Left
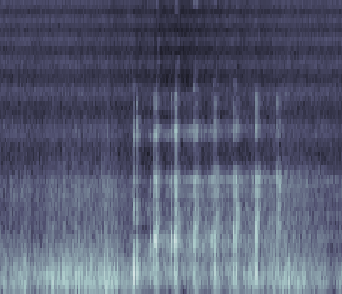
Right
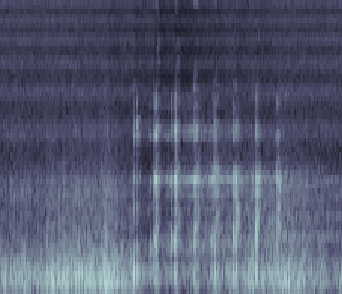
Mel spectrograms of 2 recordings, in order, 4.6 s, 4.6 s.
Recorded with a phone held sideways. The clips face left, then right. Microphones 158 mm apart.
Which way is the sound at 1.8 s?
65° left (ahead or behind).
